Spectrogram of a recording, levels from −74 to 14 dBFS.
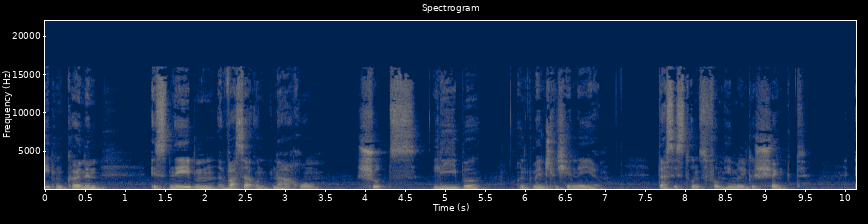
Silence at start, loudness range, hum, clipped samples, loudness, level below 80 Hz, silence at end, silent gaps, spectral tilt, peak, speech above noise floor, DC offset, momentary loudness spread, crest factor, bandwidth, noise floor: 0 s; 4 LU; none; under 0.1%; -24 LUFS; -56 dBFS; 0.1 s; none; -4.5 dB/octave; -6 dBFS; 25 dB; under 0.1%; 13 LU; 18 dB; 16.5 kHz; -49 dBFS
